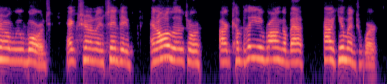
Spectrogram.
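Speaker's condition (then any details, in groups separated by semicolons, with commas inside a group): ALS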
